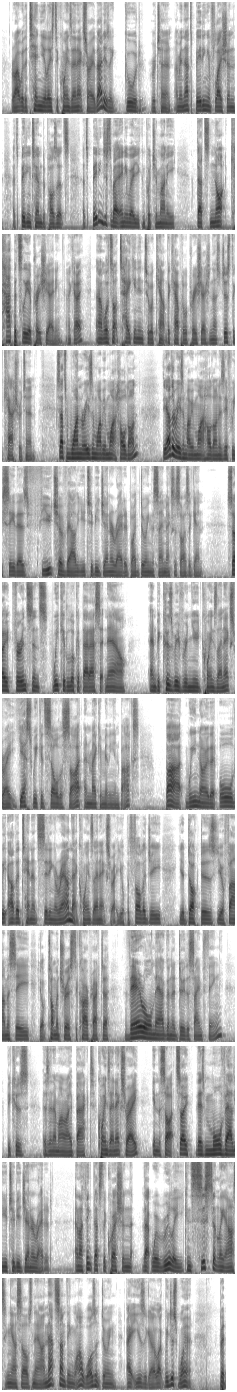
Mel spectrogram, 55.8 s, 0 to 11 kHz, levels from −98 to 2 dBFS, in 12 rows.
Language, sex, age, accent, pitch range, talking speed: English, male, 20-39, Australian, 100-125 Hz, 200 wpm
